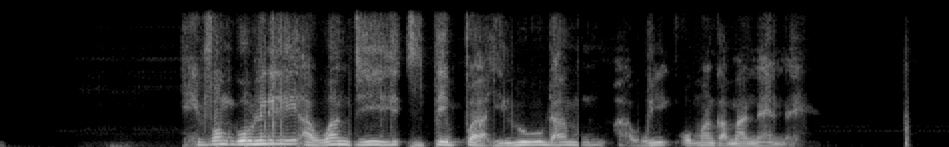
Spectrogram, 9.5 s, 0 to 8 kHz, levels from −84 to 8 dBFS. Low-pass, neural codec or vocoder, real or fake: 7.2 kHz; codec, 16 kHz in and 24 kHz out, 0.8 kbps, FocalCodec, streaming, 65536 codes; fake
